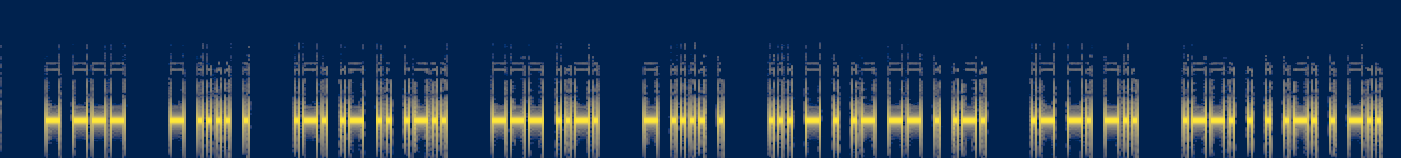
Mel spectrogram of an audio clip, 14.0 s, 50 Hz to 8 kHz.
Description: Morse code, heard as a keyed tone, about 27 wpm, 650 Hz. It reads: TO THE RAIL OF THE STEAMER AND PEERED
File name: Book One / 17-Chapter 17 - 26 WPM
